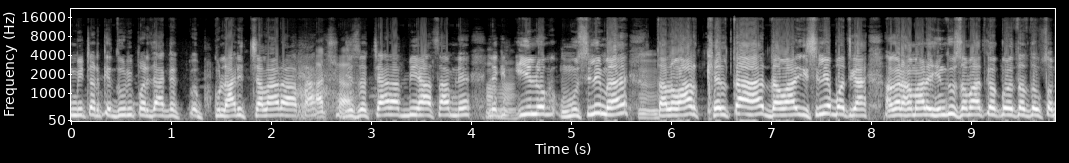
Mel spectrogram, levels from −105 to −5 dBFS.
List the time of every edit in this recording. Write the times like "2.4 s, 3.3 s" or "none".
none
